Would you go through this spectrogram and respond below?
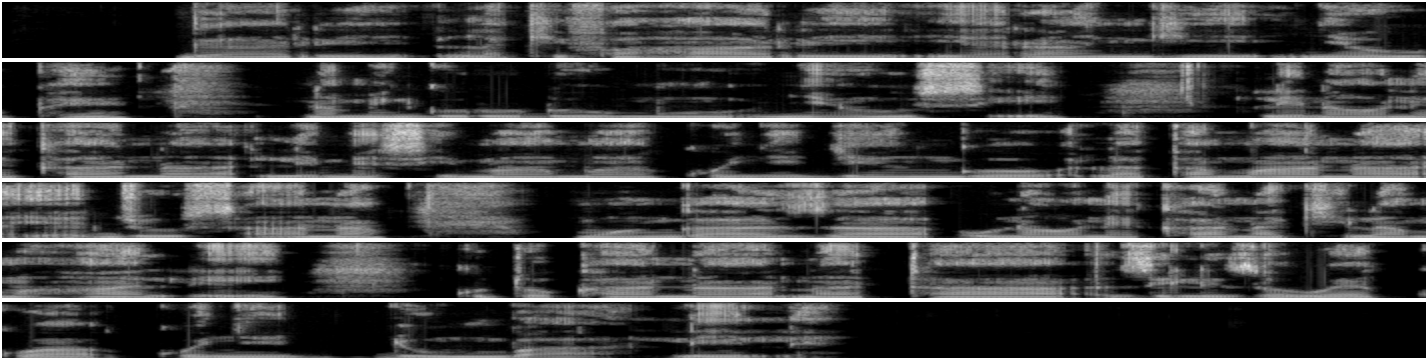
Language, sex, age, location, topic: Swahili, male, 18-24, Kisii, finance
